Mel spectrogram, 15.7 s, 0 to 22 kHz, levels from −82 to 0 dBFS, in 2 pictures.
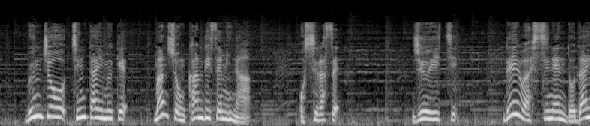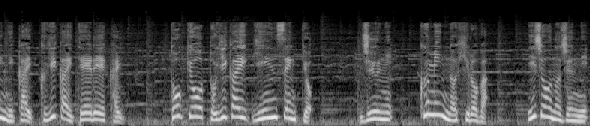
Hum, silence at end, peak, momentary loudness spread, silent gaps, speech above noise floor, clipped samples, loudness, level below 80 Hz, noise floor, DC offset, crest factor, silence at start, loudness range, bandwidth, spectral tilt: none; 0.05 s; -4 dBFS; 9 LU; none; 25 dB; under 0.1%; -16 LUFS; -48 dBFS; -40 dBFS; under 0.1%; 12 dB; 0.2 s; 3 LU; 11 kHz; -5 dB/octave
